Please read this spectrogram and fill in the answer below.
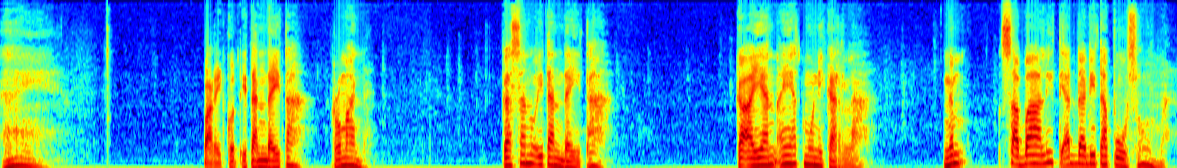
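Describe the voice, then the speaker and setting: A man's voice: a little high, expressive, slow, long pauses, breathy edge, no echo, heavily acted. A man playing a young best friend in a radio drama, earnest and frank as he gives advice. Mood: cautioning.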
